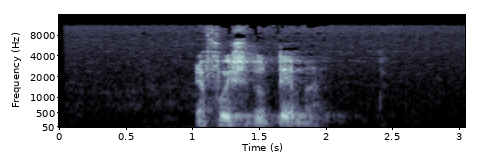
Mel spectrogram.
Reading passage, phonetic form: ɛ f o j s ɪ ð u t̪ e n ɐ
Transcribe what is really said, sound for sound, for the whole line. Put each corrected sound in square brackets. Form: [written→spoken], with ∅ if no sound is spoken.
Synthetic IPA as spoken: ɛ f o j s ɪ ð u t̪ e [n→m] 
